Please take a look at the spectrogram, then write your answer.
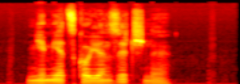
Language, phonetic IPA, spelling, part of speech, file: Polish, [ɲɛ̃ˈmʲjɛt͡skɔjɛ̃w̃ˈzɨt͡ʃnɨ], niemieckojęzyczny, adjective, Pl-niemieckojęzyczny.ogg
